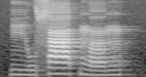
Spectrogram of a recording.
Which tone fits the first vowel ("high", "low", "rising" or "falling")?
low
